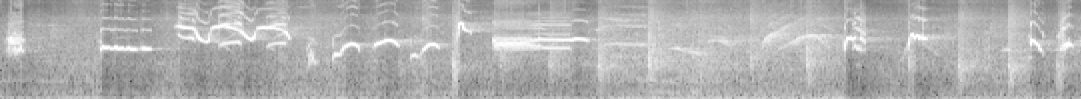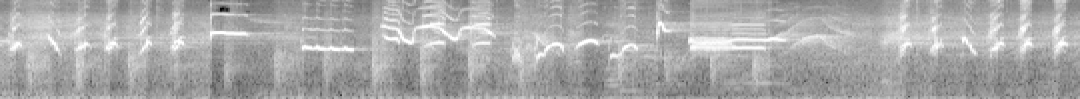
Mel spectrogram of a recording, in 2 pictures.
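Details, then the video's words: Song of an oriental magpie-robin used as training material for other magpie-robins: fast, energetic phrases of rising and falling whistles mixed with chattering clicks and scratchy notes, continuous hum below. "KACER MANAPUN IKUT GACOR PLONK COCOK BUAT KACER BAHAN MELATIH MENTAL KACER"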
